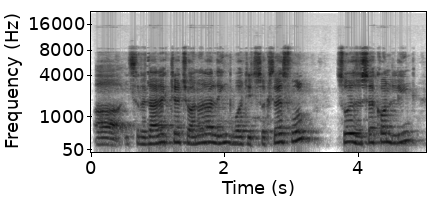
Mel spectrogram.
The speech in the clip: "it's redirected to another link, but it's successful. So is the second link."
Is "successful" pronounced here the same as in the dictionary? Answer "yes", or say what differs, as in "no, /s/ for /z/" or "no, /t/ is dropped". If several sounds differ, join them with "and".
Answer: yes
